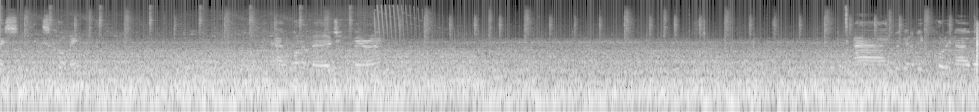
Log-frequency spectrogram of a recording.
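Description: Steady low rumble of engine and tyre noise inside a car's cabin as the car drives along at road speed.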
